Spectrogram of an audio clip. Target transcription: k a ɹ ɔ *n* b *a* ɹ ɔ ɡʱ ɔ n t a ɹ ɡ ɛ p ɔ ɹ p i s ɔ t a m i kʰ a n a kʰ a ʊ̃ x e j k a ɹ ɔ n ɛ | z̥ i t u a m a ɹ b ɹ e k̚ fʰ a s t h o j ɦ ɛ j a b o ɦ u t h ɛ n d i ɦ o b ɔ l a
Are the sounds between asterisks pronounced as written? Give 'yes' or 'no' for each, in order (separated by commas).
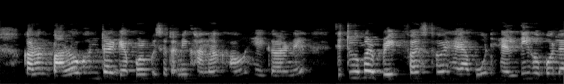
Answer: yes, yes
